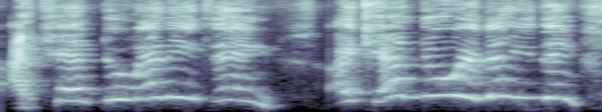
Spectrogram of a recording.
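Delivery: high, whiny protest; helpless whine. Retold or imitated. The superfan insisting he can't do anything, high and whiny.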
